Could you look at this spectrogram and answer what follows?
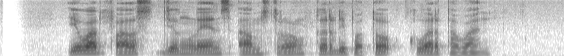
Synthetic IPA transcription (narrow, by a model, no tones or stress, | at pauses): ʔiwanfalsd͡ʒɨŋlɛnsamst̪ɾɔŋkɨrdipɔt̪ɔkuwart̪awan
